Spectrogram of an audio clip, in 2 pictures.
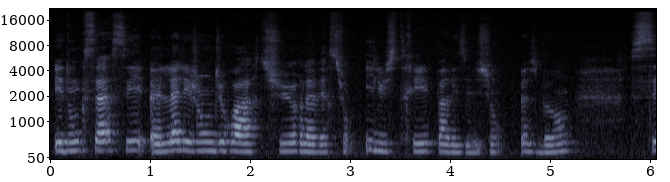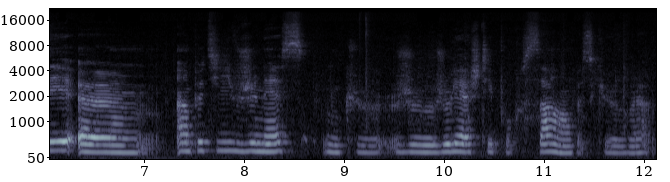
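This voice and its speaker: A woman's voice: mid-range voice, level tone, unhurried, slight background noise. A woman talking casually about her reading list as a book vlogger, hesitating often with filler sounds and poking fun at herself. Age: adult mother of young children. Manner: hesitant, frequent filler sounds, self-mocking.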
